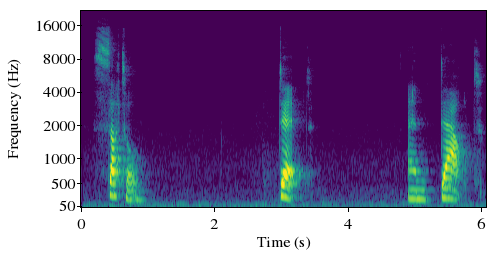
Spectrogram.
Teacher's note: my lips aren't closing and coming together to form the B sound I'm just pronouncing the T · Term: silent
